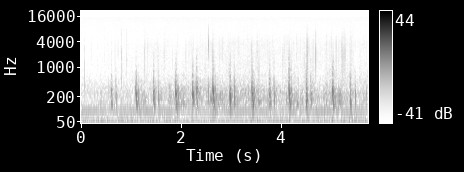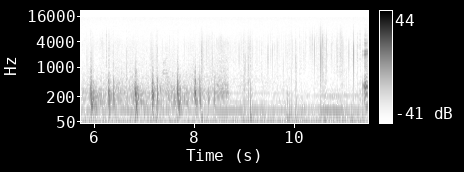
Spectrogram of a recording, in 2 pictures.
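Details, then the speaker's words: Mitral opening snap with short interval in sinus rhythm, teaching example 15: regular heart sounds with a sharp extra click just after the second sound. "ejemplo 15to chasquido de apertura mitral de intervalo breve con ritmo sinusal"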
